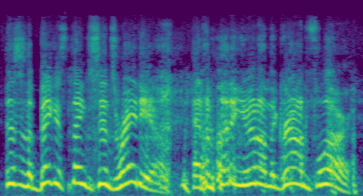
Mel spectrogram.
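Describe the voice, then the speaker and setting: A man playing a brash, excitable young wheeler-dealer in a radio play parody, hearty and pushy. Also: extremely high pitch, fairly quick, no echo. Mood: excited, pushy.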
